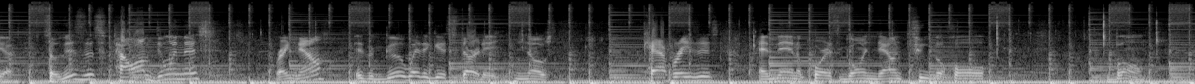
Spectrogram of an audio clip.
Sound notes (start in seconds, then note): none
